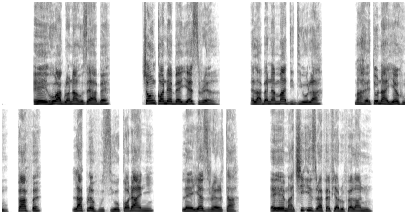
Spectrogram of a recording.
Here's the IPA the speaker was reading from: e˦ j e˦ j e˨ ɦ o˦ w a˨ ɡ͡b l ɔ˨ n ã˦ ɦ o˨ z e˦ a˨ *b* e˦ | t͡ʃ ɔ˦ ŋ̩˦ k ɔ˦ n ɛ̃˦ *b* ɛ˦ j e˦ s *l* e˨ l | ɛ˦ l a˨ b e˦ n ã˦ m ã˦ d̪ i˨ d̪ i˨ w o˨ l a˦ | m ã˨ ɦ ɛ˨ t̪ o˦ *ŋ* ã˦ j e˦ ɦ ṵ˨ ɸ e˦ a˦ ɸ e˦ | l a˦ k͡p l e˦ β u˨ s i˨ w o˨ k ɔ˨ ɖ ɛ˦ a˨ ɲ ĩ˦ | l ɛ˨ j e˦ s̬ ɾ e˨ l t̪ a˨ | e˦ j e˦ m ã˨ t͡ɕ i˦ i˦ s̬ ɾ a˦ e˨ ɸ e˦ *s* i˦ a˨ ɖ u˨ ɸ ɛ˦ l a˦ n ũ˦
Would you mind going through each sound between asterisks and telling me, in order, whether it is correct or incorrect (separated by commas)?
correct, correct, incorrect, incorrect, incorrect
